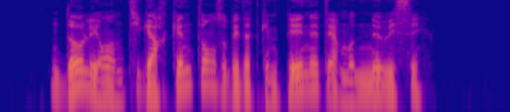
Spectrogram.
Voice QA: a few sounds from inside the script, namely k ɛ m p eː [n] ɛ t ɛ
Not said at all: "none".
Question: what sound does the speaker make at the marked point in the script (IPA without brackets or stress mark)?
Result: n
